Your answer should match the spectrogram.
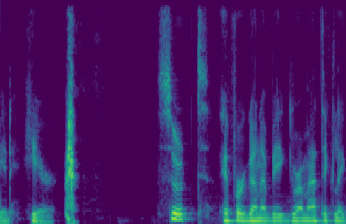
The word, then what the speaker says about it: Surt: surt which is how you say it here surt if we're gonna be grammatically correct is the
